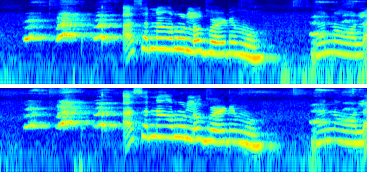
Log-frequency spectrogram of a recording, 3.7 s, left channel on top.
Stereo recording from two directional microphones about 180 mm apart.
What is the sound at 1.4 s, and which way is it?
A woman's voice, 5° left (ahead or behind).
